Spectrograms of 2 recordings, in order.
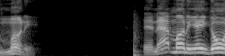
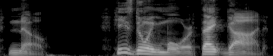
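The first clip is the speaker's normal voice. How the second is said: ordinary talk, nothing marked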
